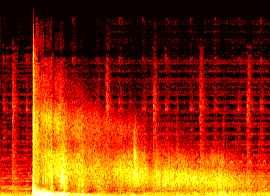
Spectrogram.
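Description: A single loud, close rifle shot is fired at a groundhog outdoors, a sharp crack followed by a rolling echo that fades over two seconds.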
